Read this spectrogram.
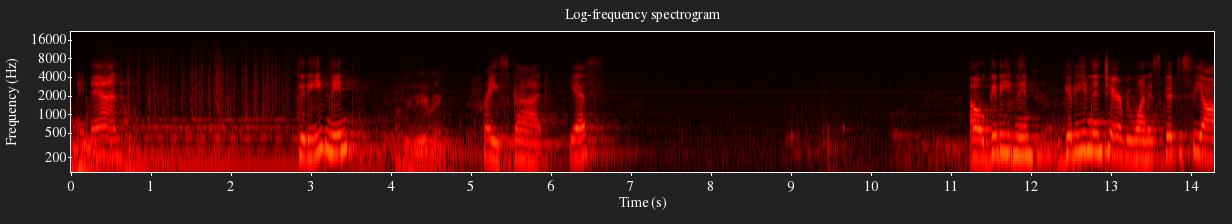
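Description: An elderly man sings slowly with long held notes through a microphone, in an echoing hall.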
